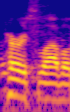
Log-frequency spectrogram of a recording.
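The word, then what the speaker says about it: Pereslavl: Alexander, I can't pronounce that. Yeah, Preslavl. Perislavl. Perislavl, there you go.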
